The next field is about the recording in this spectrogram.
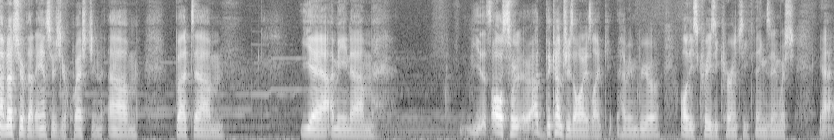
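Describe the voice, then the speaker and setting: A man's voice: mid-range voice, normal speed, vocal fry, darkish tone, soft background music. A man chatting casually with his stream audience, rambling with many fillers and restarts, from his home office. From Switzerland. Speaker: gaming streamer answering chat. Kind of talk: casual chat.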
